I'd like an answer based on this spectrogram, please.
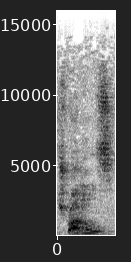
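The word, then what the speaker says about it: treenail: three holes they're called they're pronounced trundles spelled tree nails but it's trauma size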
